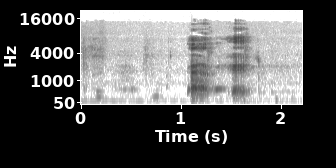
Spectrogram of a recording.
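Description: A woman's voice: two short, loud vocal sounds a little over a second in, not recognisable as words.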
